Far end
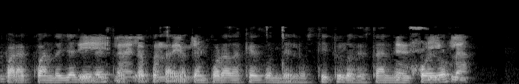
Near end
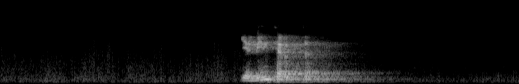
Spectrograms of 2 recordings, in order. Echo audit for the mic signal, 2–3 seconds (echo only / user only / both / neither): user only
